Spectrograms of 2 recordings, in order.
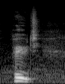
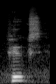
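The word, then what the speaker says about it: Puch: Now Pooch, German pronunciation Pux, was founded in 1889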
